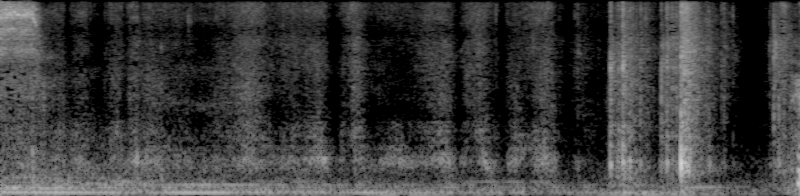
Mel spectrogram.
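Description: Hands rubbing and pressing a plastic sheet protector down onto silver leaf: a soft, steady rubbing, with a few louder, sharp plastic crinkles near the end as the sheet is handled.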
